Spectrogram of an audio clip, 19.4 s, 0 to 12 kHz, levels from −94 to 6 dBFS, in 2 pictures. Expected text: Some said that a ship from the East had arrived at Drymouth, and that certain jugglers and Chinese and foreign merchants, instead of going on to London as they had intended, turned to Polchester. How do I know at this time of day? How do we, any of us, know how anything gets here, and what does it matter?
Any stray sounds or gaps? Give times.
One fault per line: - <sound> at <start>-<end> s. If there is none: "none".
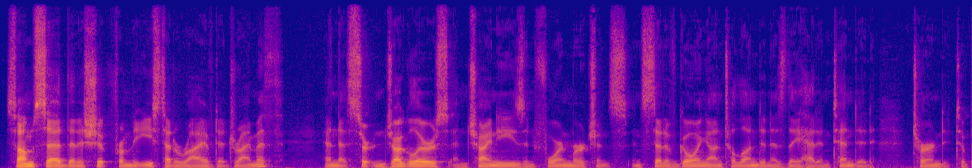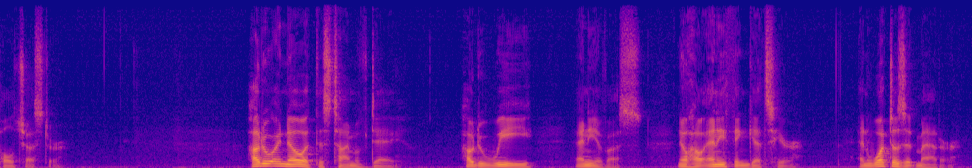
none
